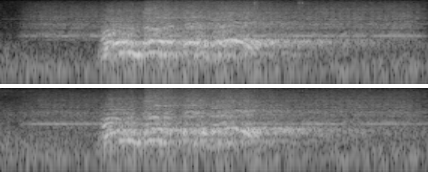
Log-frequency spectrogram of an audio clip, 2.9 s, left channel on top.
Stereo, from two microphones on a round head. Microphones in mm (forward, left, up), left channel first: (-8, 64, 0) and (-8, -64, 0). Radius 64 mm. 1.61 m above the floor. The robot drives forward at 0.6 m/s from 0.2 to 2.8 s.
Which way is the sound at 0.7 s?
20° left (ahead or behind).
